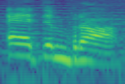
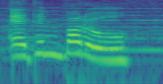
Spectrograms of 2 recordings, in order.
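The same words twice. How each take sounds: First: The name is pronounced the Scottish way. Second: The name is pronounced the American way. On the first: The speaker calls it right. "It's Edinburgh" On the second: The speaker calls it wrong. "Not Edinburgh"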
